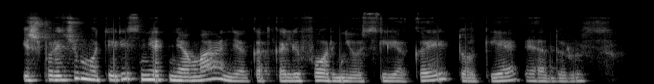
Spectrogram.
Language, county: Lithuanian, Kaunas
